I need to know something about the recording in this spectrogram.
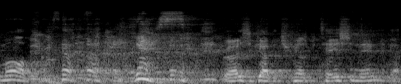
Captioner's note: audience laughing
